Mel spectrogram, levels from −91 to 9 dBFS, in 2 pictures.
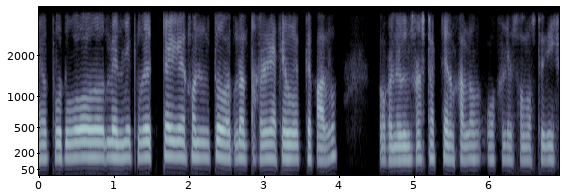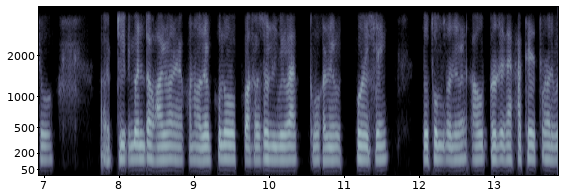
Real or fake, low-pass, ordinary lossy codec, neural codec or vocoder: fake; 3.6 kHz; none; codec, 16 kHz, 1 kbps, FreqCodec, larger model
